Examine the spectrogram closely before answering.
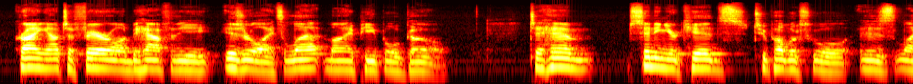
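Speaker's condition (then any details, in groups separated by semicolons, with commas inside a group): No condition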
